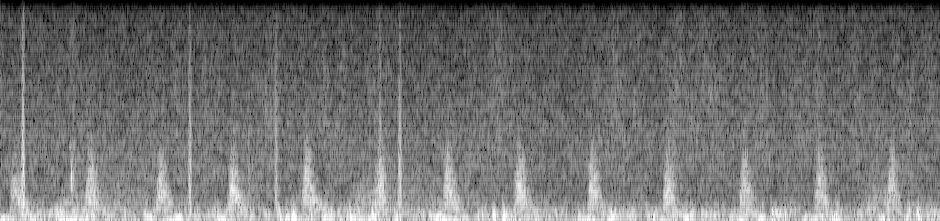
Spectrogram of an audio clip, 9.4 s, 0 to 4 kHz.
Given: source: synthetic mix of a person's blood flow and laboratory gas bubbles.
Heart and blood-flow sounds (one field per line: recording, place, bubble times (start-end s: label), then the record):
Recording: Doppler ultrasound of blood flow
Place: subclavian vein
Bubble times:
0.68-0.75 s: bubbles
From the record:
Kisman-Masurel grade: 112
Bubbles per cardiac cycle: 1 to 2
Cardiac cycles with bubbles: 1 to 10%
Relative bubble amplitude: moderate (0.250 to 0.450)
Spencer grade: 1 (occasional bubble signal discernible with the cardiac motion signal, with majority of cardiac periods free of bubbles)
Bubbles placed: anywhere in the cardiac cycle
